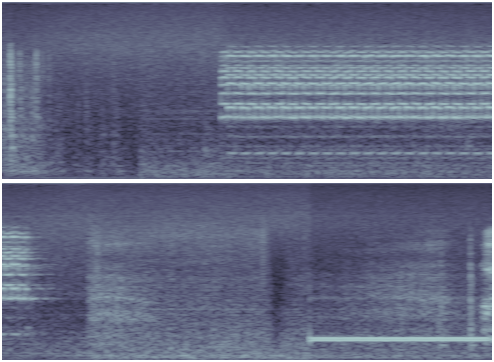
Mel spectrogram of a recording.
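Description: A telephone rings with a long electronic trill burst, a pause and then a steady tone, loud and close over background noise.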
